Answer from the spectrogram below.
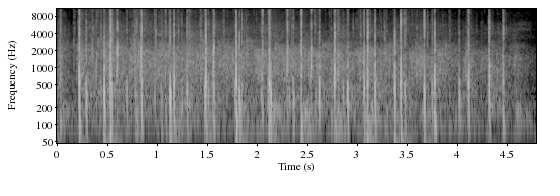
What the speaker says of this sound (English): Let's give our teams another big round of applause.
